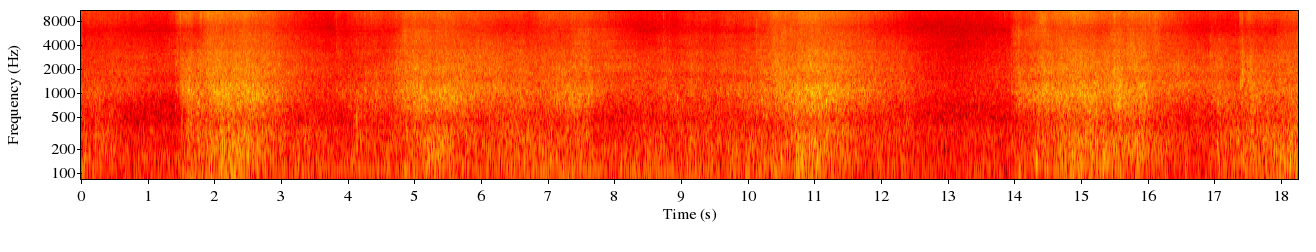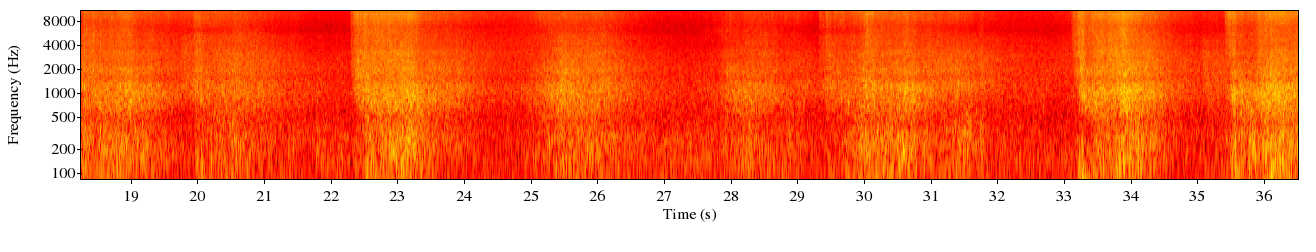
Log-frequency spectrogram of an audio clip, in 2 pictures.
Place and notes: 台1線, Fangshan Township, Pingtung County - Wave crash
On the beach, traffic sound, Sound of the waves, Wave crash
Zoom H2N MS+ XY
Fangshan Township, Pingtung County, Taiwan, 24 April 2018, ~10:00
